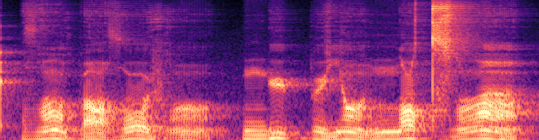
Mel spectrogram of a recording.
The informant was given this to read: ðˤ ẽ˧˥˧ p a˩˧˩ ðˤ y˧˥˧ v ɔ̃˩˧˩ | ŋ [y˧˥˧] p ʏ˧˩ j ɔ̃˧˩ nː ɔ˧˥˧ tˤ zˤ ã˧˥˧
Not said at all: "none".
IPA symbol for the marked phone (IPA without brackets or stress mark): y˧˥˧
